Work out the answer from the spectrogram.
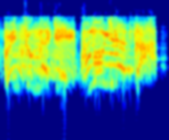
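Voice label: Korean left wing mood high, speech; War Thunder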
